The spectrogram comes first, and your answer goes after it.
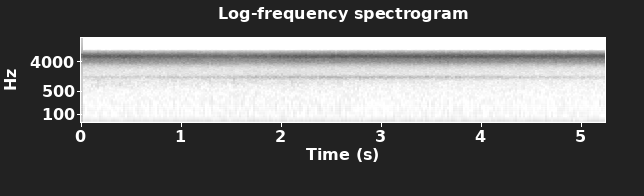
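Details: A dense chorus of cicadas in Glen Ellyn, Illinois, on June 10, 2007, holds a continuous, sizzling high-pitched buzz, even and unbroken, with a fainter lower hum beneath it.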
